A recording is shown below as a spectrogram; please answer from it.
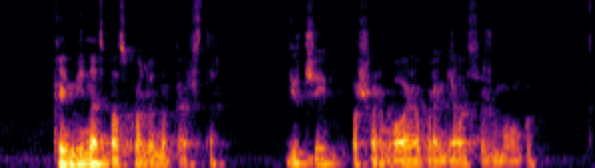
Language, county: Lithuanian, Klaipėda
